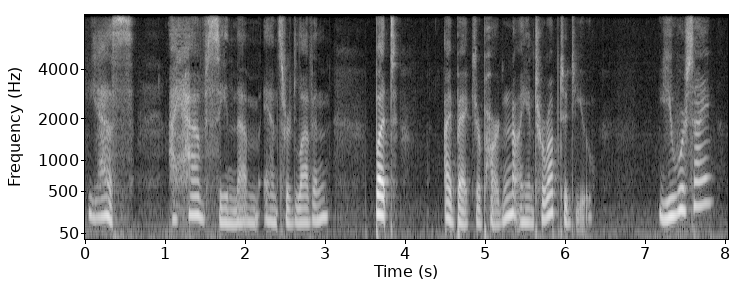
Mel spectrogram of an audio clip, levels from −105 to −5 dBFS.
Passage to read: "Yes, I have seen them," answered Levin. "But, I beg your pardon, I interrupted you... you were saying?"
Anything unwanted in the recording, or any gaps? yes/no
no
